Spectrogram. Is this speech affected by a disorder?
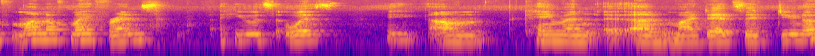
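Yes: traumatic brain injury.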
